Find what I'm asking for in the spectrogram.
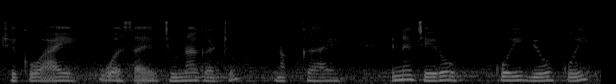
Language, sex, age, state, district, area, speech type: Sindhi, female, 30-45, Gujarat, Junagadh, urban, spontaneous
